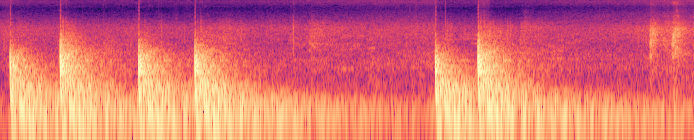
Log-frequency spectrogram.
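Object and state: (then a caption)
Bare sheet-steel van side panel, undamped and ringing. Taps on the bare steel side panel of a van, which has no insulation yet, come in two quick groups. Each tap gives a low, hollow thunk that rings on and slowly fades rather than stopping dead. The undamped panel resonates far longer than the insulated side.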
